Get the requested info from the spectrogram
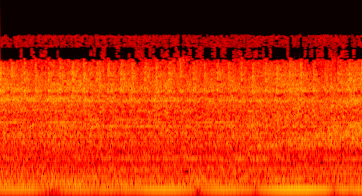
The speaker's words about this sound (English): Here's a rocket engine sound, supposedly. This is the background noise.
